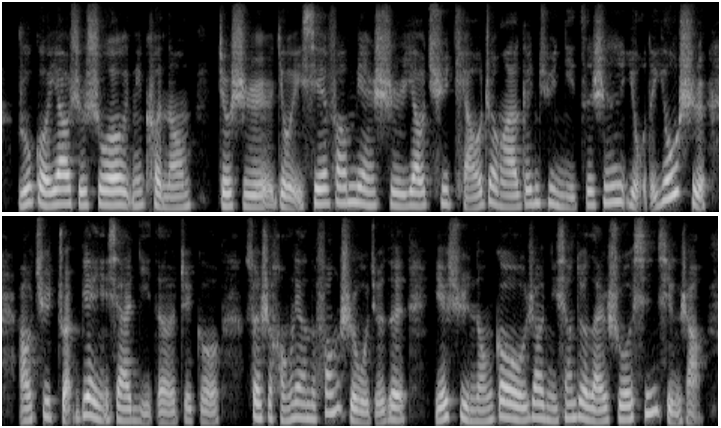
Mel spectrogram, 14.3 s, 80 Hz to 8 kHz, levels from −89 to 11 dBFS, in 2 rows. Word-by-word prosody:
如 200 - +3
果 200 -5 +4
要 200 +1 +6
是 185 -2 0
说 190 -1 +5
你 180 +1 -6
可 180 - 0
能 150 +2 -4 0.3
就 175 -1 +3
是 165 -3 0
有 160 -4 +2
一 - - -2
些 205 -1 +3
方 215 +1 -1
面 210 -5 +1
是 180 -2 -1
要 180 -1 +3
去 200 +2 -5
调 150 -4 -4
整 205 -3 -1
啊， 160 -1 -1
根 200 +4 -2
据 210 -2 -5
你 155 -4 -7
自 185 +5 -4
身 220 +2 -2
有 - - -2
的 - - -6
优 280 +9 +5
势， - - 0 0.3
然 165 - -1
后 - - -1
去 220 +4 -3
转 220 - -2
变 235 -6 +5
一 - - -5
下 175 -3 0
你 150 -6 -9
的 140 -1 -3
这 165 - -7
个 145 -4 -5 0.2
算 205 -3 +1
是 195 - -2
衡 175 -1 -6
量 200 -2 -1
的 185 - -3
方 270 - -2
式， 180 - 0
我 145 -3 +1
觉 140 +1 -5
得 175 +2 +2 0.3
也 180 +4 +2
许 215 -4 -2
能 155 +1 -4
够 195 -4 +5
让 195 0 0
你 165 - -5
相 200 +4 -3
对 210 -3 +2
来 160 -2 +1
说 185 +1 +1
心 260 +7 -1
情 310 - -4
上， - - -6
185 Hz, 270 characters per minute, -20 LUFS, 165-205 Hz, 0.3 s, 要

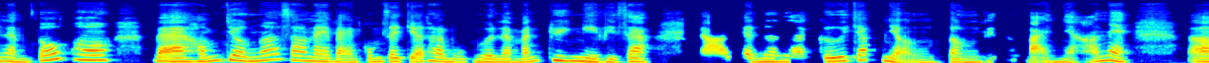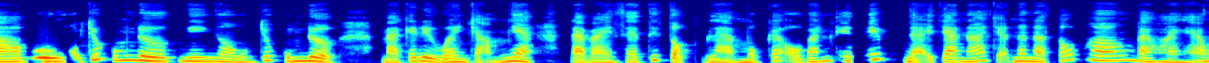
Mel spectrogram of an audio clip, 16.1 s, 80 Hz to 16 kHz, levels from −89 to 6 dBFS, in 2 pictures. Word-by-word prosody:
làm 200 -6 -2
tốt 305 - +3
hơn, 275 -2 +5 0.3
và 195 - +6
hổng 200 +5 +1
chừng 250 -5 +2
á 275 +3 +2
sau 255 -2 +2
này 205 -3 +1
bạn 160 -2 -1
cũng 180 +3 -4
sẽ 200 -1 0
trở - - -1
thành 210 -5 0
một 165 -1 -6
người 170 -1 0
làm 165 -1 -1
bánh 175 +6 0
chuyên 245 -4 +3
nghiệp 190 -4 +3
thì 165 - -1
sao? 190 -2 +3 0.3
Đó, - - -2 0.2
cho 200 - 0
nên 185 0 +1
là 145 - -4
cứ 200 +3 +4
chấp 275 -2 -1
nhận 155 -6 -1
từng 155 -2 -2
cái 185 - -13
thất 275 - -28
bại - - 0
nhỏ 160 -4 -4 0.2
nè, 235 -7 +2 0.4
ờ, 190 0 +3
buồn 200 -1 +7
một 180 - -7
chút 310 +2 +1
cũng 260 +1 +1
được, 220 -6 +6
nghi 210 0 +1
ngờ 195 -4 -1
một 155 -2 -4
chút 245 - -4
cũng 210 +1 +2
được. 190 -9 +5 0.3
Mà 160 -3 -1
cái 205 +8 -3
điều 200 -5 +4
quan 175 +1 +1
trọng 165 +2 -5
nha, 200 -2 +3 0.2
là 150 - +1
bạn 140 +1 -3
sẽ 155 -2 -5
tiếp 265 - -4
tục - - +1
làm 150 -3 -3
một 140 - -1
cái 210 - -5
ổ 165 - -3
bánh 185 +4 -2
kế 240 0 -4
tiếp 310 +2 -2
để - - -2
cho 200 -1 +2
nó 195 +4 -1
trở 245 - -8
nên 210 +1 0
là 185 -2 +1
tốt 270 - -6
hơn 255 -1 +1
và 200 -4 0
hoàn 165 -3 -3
hảo 135 - -3
195 Hz, 285 wpm, -23 LUFS, 170-235 Hz, 0.4 s, buồn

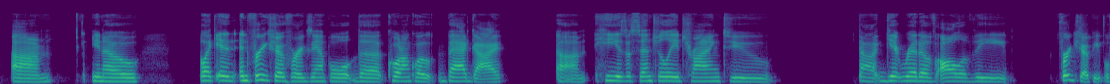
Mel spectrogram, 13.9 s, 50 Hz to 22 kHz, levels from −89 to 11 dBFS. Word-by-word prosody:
um 165 +1 +1 0.5
you 200 -1 +2
know, 175 -1 +2 0.8
like 210 -1 +4
in 210 -2 +4
in 220 0 +4
Freak 230 +2 +3
Show, 200 -2 +4
for 185 0 0
example, 180 -1 -1
the 175 -3 -1
quote, 200 -2 +3
unquote 190 -2 0
,"Bad 185 -1 +1
guy," 155 +1 0 0.7
um, - - -3
he 215 -1 -1
is 200 -1 +4
essentially 200 -1 0
trying 185 0 -2
to 170 -4 -4 1.1
uh, 180 -2 -2
get 200 0 +1
rid 200 0 +2
of 185 -2 0
all 185 +2 +3
of 175 -1 -8
the 175 -2 -4 0.6
Freak 230 +1 +4
Show - - +1
people 330 0 -8
185 Hz, 135 wpm, -24 LUFS, 175-200 Hz, 1.1 s, like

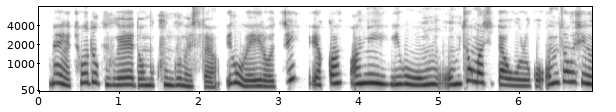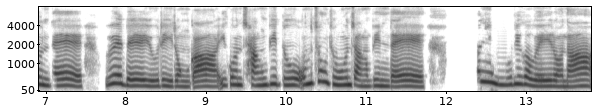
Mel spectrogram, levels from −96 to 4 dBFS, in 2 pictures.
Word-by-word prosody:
네. 290 -5 +1
저도 330 +1 -3
그게 250 -2 -1
너무 230 0 0
궁금했어요. 220 -7 -3
'이거 315 +2 0
왜 200 -6 +1
이러지? 200 - -1 0.2
약간 300 +5 0
아니 295 0 +4
이거 270 +1 +1
엄 255 +1 +2
엄청 280 +10 +1
맛있다고 280 -8 0
그러고 210 -1 -3
엄청 330 +6 0
쉬운데 230 - 0 0.3
왜 295 +4 +2
내 215 -4 +2
요리 205 +2 -2
이런가. 190 0 +1
이건 250 +1 -1
장비도 240 0 -1
엄청 305 +7 +2
좋은 250 -3 +2
장비인데 200 -3 -1 0.7
아니 365 -1 +1 0.2
우리가 265 0 0
왜 205 -2 +2
이러나. 200 +1 +1
240 Hz, 295 characters per minute, -23 LUFS, 205-280 Hz, 0.7 s, 아니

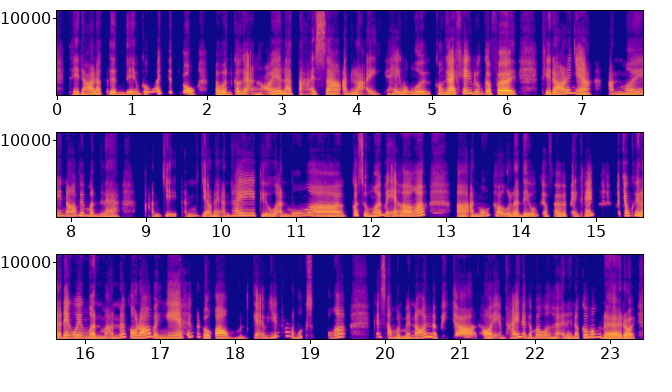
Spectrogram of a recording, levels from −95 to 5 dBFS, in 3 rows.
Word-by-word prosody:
thì 185 -3 -1
đó 200 +11 +1
là 275 -5 +3
cái 260 -7 +1
đỉnh 200 +2 -7
điểm 185 +1 -1
của 235 - -2
quá 300 +7 -2
trình 475 0 -10
luôn. 235 -3 +4 0.3
Và 220 - +3
mình 200 -2 +2
có 320 - +1
gặng 275 -8 -1
hỏi 225 +7 0
á 335 - +4
là 295 -8 +2
"Tại 195 - -4
sao 260 +2 +1
anh - - -3
lại 195 -5 -3 0.2
hẹn 185 0 -1
một 190 - 0
người 180 -2 0
con 225 0 -3
gái 245 +2 +7
khác 330 +3 +1
đi - - -2
uống 275 - -7
cà 220 -3 +4
phê?" 235 -2 +9 0.3
Khi 230 -3 0
đó 220 0 +4
đó 365 - +2
nha, 250 - +1 0.2
ảnh 215 - -7
mới 265 +5 -2
nói 285 +1 -1
với 335 -1 -2
mình 245 -8 -3
là 175 -2 -3 0.4
ảnh 230 +5 -9
chỉ 210 - -5
ảnh 245 +6 -8
dạo - - -1
này 200 0 -2
ảnh 215 +4 -7
thấy, 335 +2 -1
kiểu, 235 - -1
ảnh 245 - -2
muốn, 290 +7 -5
ơ, 255 -5 +3
có 355 - +2
sự 210 - -3
mới 290 +9 +2
mẻ - - -1
hơn 280 0 +4
á, 350 +3 +6 0.4
ờ, 245 0 +1
ảnh 215 +3 -1
muốn 285 +6 -3
thử 385 -10 0
là 280 -2 +2
đi 240 +1 -1
uống 290 - -4
cà 220 - -5
phê 245 0 0
với 285 - 0
bạn - - -6
khác. 295 +8 -1 0.3
Mà - - -23
trong 315 0 -1
khi 360 - +3
là 285 -4 +5
đang 300 +3 +1
quen 325 -1 -1
mình 245 -5 +3
mà 210 - -3
ảnh 265 - -5
nói 370 - -2
câu 305 - +3
đó 305 +8 +5
bạn 240 - -3
nghe 290 +4 +1
thấy 430 - -4
có 415 - -9
được 200 - +1
hông? 295 -4 +6
Mình 200 -1 -11
cảm - - -5
giác 330 - -6
rất - - -10
là - - -6
bức - - -9
xúc - - -15 0.2
luôn 290 - -13
á, 335 - +2 0.5
cái 385 0 -11
xong 300 -7 -4
mình 220 -2 -2
mới 240 +2 -3
nói 295 +7 +1
là 415 - 0
"Bây 250 - -16
giờ 205 - +2
á - - 0
thôi 255 0 +3
em 255 - -10
thấy 270 +7 -2
là - - -5
cái 265 - -5
mối 335 +2 -2
quan 295 -5 -2
hệ 220 -6 -3
này 200 - -2
nó 260 +6 -3
có 340 - -1
vấn 370 +1 -2
đề 200 -5 +5
rồi 195 -2 +5
260 Hz, 305 wpm, -21 LUFS, 220-305 Hz, 0.5 s, phê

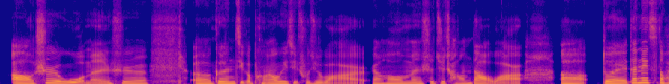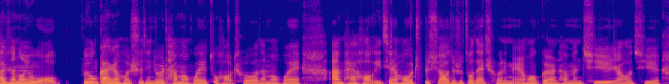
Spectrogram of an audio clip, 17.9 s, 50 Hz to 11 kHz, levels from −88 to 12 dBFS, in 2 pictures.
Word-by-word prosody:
哦， 230 -6 +8
是 265 +3 +1
我 180 -6 +3
们 200 - -4
是， 195 0 -2 0.6
呃 185 -2 +2
跟 210 +2 +4
几 180 - -2
个 160 - -1
朋 190 +3 -4
友 200 +3 +3
一 220 - +3
起 190 -4 -5
出 175 - -7
去 175 0 -3
玩 160 -1 -1
儿， - - -3
然 170 -1 -2
后 175 -1 +1
我 - - 0
们 165 +1 -1
是 190 +1 -5
去 205 +3 -4
长 175 0 -4
岛 200 -6 +4
玩 - - -3
儿 - - +1 0.5
嗯， 190 -1 +3 0.2
对。 215 -5 +5
但 275 +7 +4
那 305 +1 +6
次 - - -10
的 270 - +5
话 220 -1 +3
就 - - +1
相 220 0 +2
当 225 0 +3
于 225 - +2
我 210 +1 0 0.3
不 195 - +1
用 205 +1 +3
干 230 0 +5
任 235 - +3
何 200 -4 -2
事 175 +1 -5
情， 180 - -3
就 185 +1 -1
是 185 - 0
他 210 +4 -2
们 200 -2 0
会 190 -1 0
租 185 +2 -5
好 180 -2 -5
车， 185 -1 -3
他 190 0 -4
们 180 0 -3
会 180 -1 -2 0.4
安 190 -1 +3
排 185 -1 -2
好 185 +1 -1
一 - - -5
切， 185 - -5
然 175 - 0
后 180 +1 -1
我 180 - 0
只 175 - -8
需 170 - -9
要 175 0 +3
就 175 - -4
是 180 0 -5
坐 175 0 -2
在 170 -1 -1
车 180 +2 -6
里 175 - -3
面， - - -5
然 - - -3
后 175 -2 -1
跟 180 +1 -1
着 170 +1 -3
他 175 0 -4
们 175 +1 -3
去， 175 0 -3
然 - - -5
后 185 -1 -4
去 175 0 -6
185 Hz, 285 characters per minute, -23 LUFS, 175-205 Hz, 0.6 s, 哦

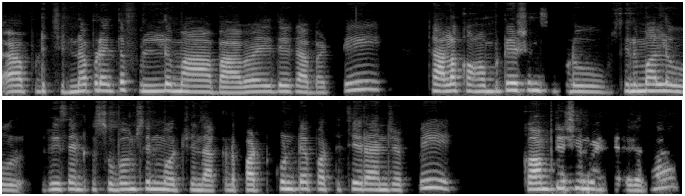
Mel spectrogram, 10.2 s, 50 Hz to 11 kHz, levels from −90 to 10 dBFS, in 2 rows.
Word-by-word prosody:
అప్పుడు 215 +1 -7
చిన్నప్పుడైతే 225 +5 0
ఫుల్ 220 +1 +1
మా 200 - +3 0.2
బాబాయ్‌దే 200 +4 +1
కాబట్టి 180 +7 -5 0.6
చాలా 225 +1 +5
కాంపిటీషన్స్ 240 +3 +2
ఇప్పుడు 210 -1 -3 0.3
సినిమాలు 230 +1 +4 0.5
రీసెంట్‍గా 210 -1 -2
'శుభం' 215 +1 0
సినిమా 220 -2 +3
వచ్చింది. 190 -1 -2
అక్కడ 185 +2 -7
పట్టుకుంటే 225 +4 +2
పట్టుచీర 215 0 -1
అని 200 0 0
చెప్పి 195 +9 -3 0.7
కాంపిటీషన్ 235 +2 +5
పెట్టారు 200 -2 -7
కదా! 235 +8 -5
215 Hz, 130 wpm, -22 LUFS, 200-230 Hz, 0.7 s, చాలా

